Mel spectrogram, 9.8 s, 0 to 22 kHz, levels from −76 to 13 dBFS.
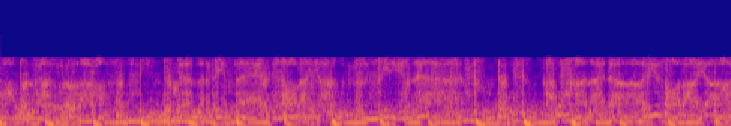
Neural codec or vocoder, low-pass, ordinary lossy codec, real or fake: codec, 16 kHz, 4.8 kbps, FACodec; 7.2 kHz; AAC, 16 kbps; fake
